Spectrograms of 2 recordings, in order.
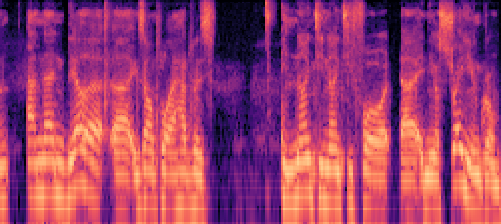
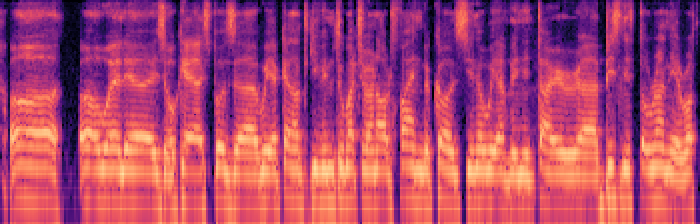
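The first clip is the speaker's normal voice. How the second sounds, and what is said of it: Exaggerated put-on French accent. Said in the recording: “It's a French organization, I believe. So that's my worst and most offensive accent.”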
